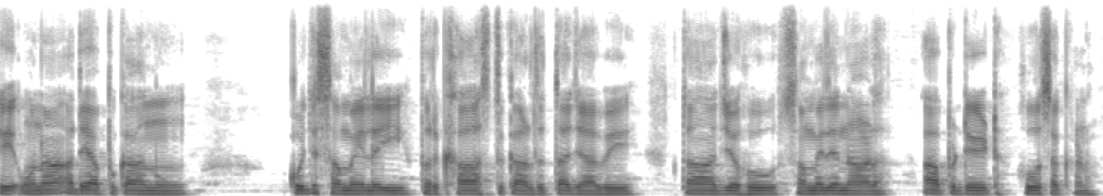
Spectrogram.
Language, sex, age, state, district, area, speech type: Punjabi, male, 18-30, Punjab, Shaheed Bhagat Singh Nagar, urban, spontaneous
